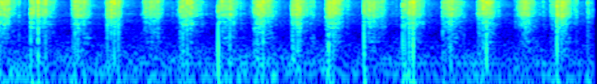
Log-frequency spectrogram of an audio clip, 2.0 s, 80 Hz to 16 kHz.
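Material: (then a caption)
Glass. A stack of plastic agar petri plates containing glass spreading beads is shaken to spread bacteria across the medium. About 17 quick, even bursts of bright, hissy jingling rattle out as the beads bounce around inside the plates.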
